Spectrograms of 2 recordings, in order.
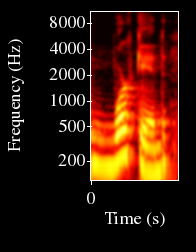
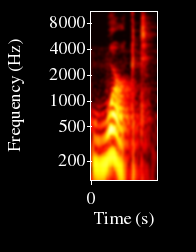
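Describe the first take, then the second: First: The ending does not sound like t. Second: The ending sounds like a plain t. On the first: The speaker calls it wrong. "we don't say worked" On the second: The speaker calls it right. "Notice that the ed just sounds like t"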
